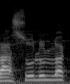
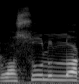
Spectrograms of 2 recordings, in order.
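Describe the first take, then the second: First: রাসুলুল্লাহ starting with a light open "raa"; thin Ra. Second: রসুলুল্লাহ starting with a thick, rounded "raw"; heavy Ra. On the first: Teacher asks why not this, রাসুলুল্লাহ with thin Ra. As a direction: say রাসুলুল্লাহ with a flat, thin first vowel. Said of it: "কেন নয়". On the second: Teacher asks why it is heavy, রসুলুল্লাহ with rounded Ra. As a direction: open রসুলুল্লাহ on a full dark R. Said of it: "মোটা হয়". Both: Shown as a demonstration.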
